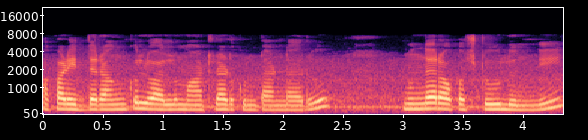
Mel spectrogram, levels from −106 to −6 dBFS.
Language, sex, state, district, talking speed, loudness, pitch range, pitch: Telugu, female, Andhra Pradesh, Chittoor, 125 wpm, -16 LUFS, 180-215 Hz, 190 Hz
